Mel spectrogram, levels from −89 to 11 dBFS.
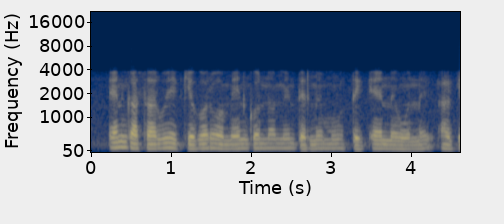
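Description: Nothing is technically wrong with this recording of speech. A faint room noise sits about 32 dB below the speech, and the call codec path leaves the top end rolling off around 12 kHz.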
